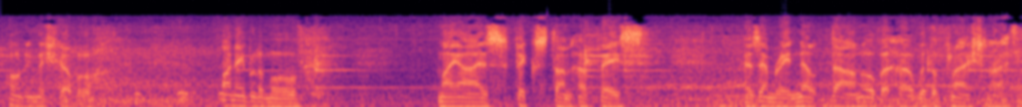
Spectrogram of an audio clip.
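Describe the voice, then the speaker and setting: A man's voice: deep voice, very noisy. An actor playing a brooding, jealous husband who tells his story intensely in a radio mystery drama. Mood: stunned, anguished. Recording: dull old radio recording, loud music behind.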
